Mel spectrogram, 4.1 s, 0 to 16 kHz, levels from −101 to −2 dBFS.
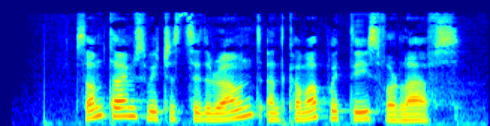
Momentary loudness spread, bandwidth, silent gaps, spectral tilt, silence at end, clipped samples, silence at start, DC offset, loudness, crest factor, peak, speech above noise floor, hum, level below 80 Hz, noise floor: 8 LU; 11.5 kHz; none; -5 dB/octave; 0.25 s; under 0.1%; 0.65 s; under 0.1%; -32 LUFS; 18 dB; -16 dBFS; 36 dB; none; -70 dBFS; -68 dBFS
